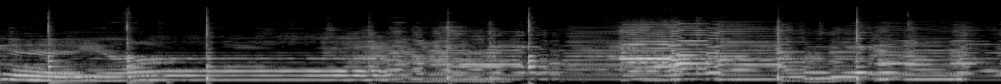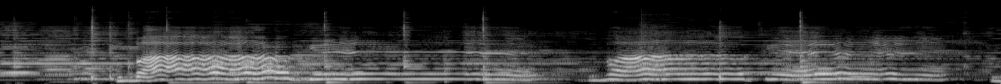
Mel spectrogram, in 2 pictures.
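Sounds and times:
tanpura drone: 0.0s - 16.1s
harmonium melody: 0.0s - 20.0s.

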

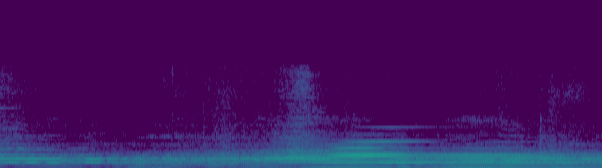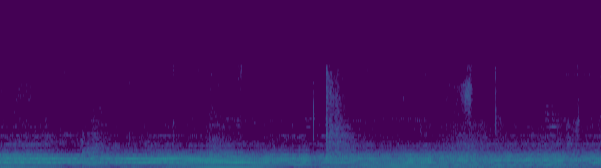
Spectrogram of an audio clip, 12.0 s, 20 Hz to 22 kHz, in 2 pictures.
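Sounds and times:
clarinet: 0.0s - 12.0s
viola: 0.0s - 12.0s.

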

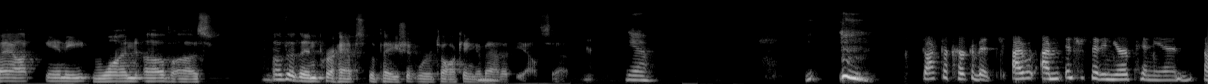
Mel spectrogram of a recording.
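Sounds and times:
person clearing throat: 8.1s - 8.8s.

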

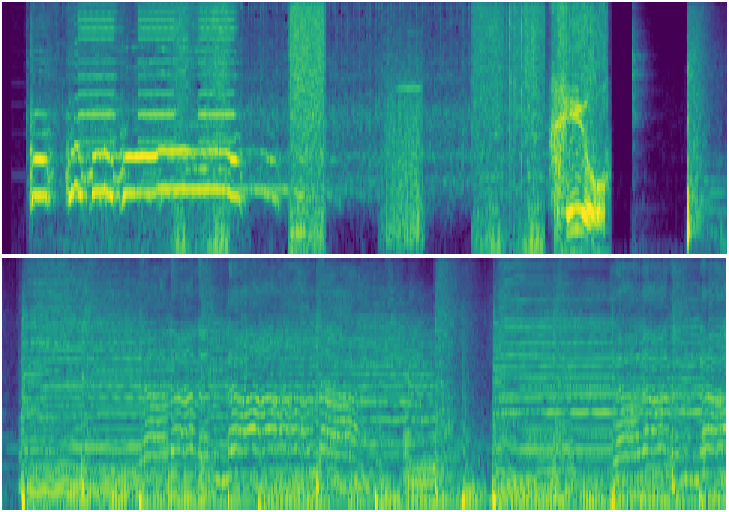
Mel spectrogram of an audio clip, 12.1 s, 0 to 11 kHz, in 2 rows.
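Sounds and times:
rooster crowing: 0.2s - 2.8s.

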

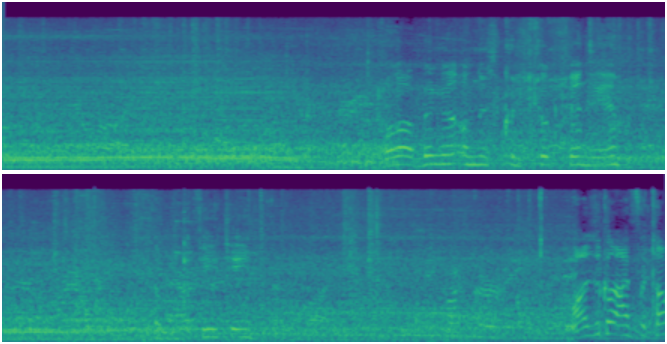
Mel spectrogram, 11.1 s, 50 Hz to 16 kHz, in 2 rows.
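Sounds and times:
bus engine and road noise: 0.0s - 11.0s.

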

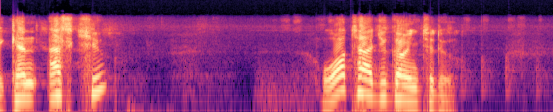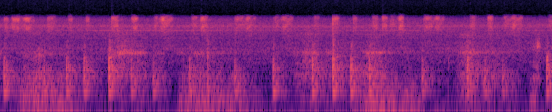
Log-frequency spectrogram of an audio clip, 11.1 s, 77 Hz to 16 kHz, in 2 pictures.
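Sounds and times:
marker scratching on whiteboard: 2.6s - 3.5s, 4.6s - 11.0s
marker tapping: 4.6s - 11.0s.

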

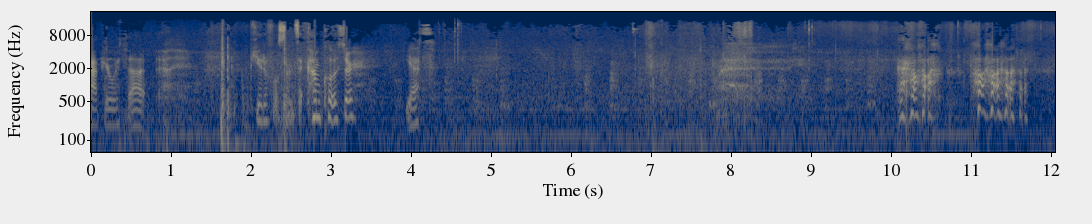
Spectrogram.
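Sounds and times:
dog panting: 0.9s - 12.0s.

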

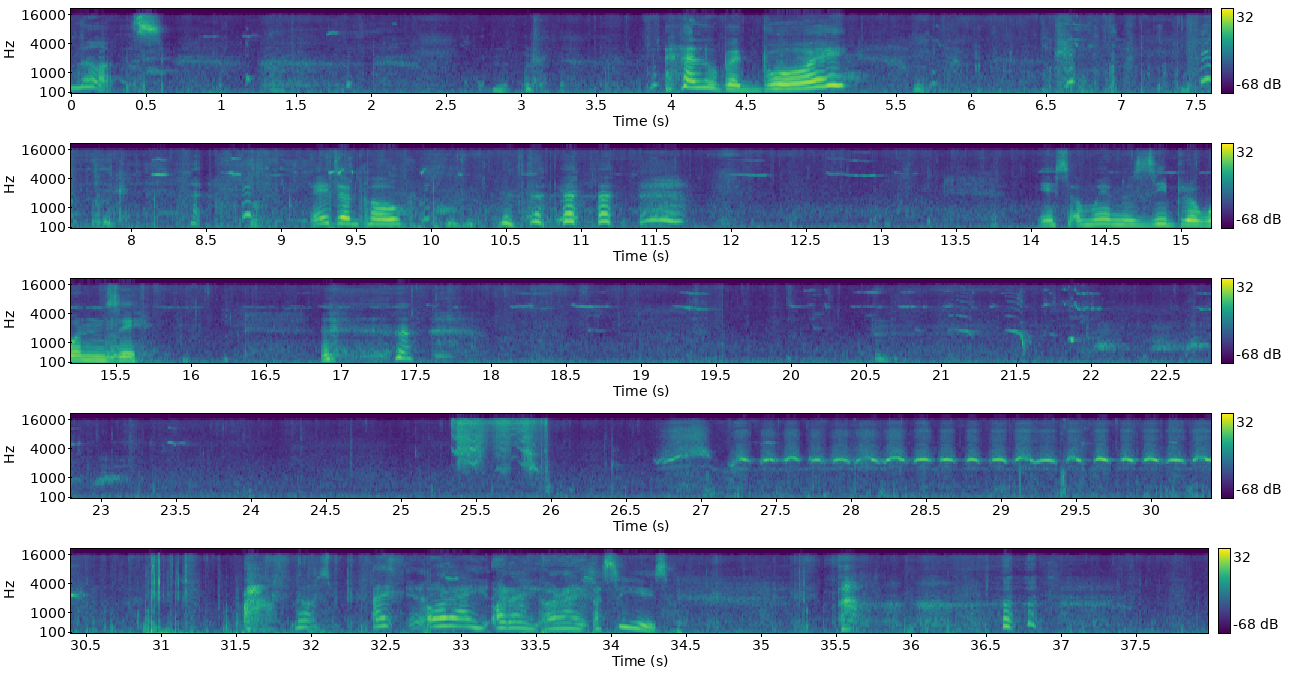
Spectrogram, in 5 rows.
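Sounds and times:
rustling: 0.0s - 26.7s, 27.4s - 37.9s
puppies squeaking: 0.4s - 2.8s, 5.6s - 13.4s, 14.5s - 16.9s, 17.5s - 23.8s, 25.4s - 26.1s, 31.6s - 34.3s
puppies yipping and whimpering: 0.6s - 2.7s, 5.6s - 13.4s, 15.7s - 16.7s, 17.6s - 23.8s, 32.7s - 33.8s.

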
